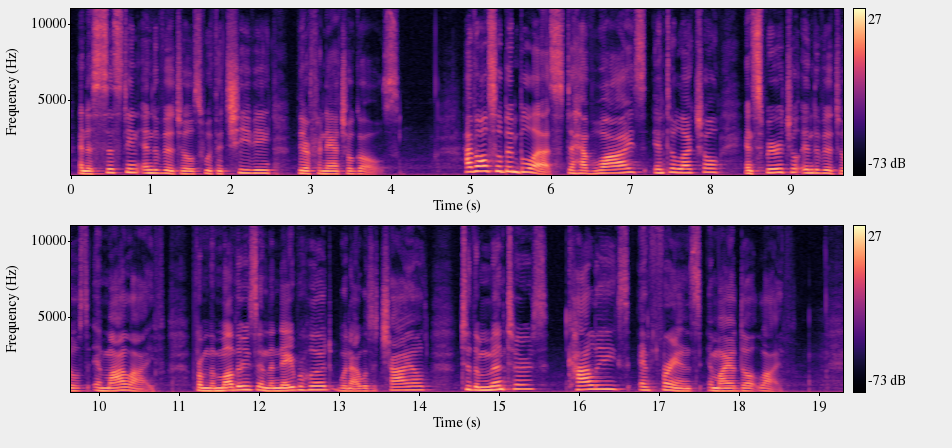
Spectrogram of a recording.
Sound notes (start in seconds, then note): none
